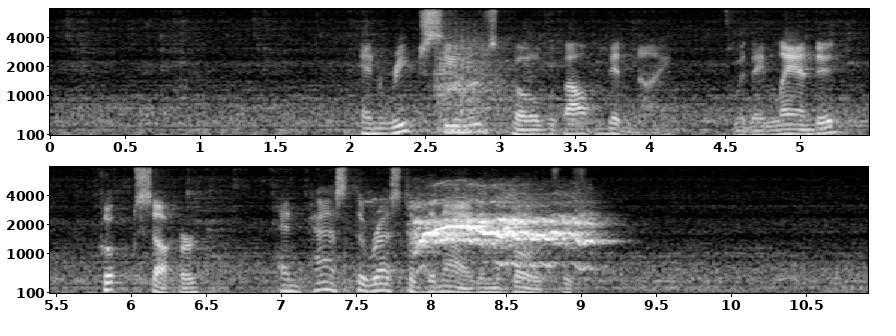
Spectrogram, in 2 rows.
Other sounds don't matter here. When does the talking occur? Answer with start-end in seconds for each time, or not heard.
1.9-9.1.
